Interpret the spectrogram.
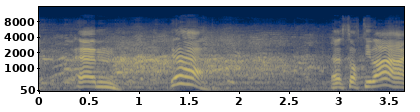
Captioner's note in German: Heiterkeit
